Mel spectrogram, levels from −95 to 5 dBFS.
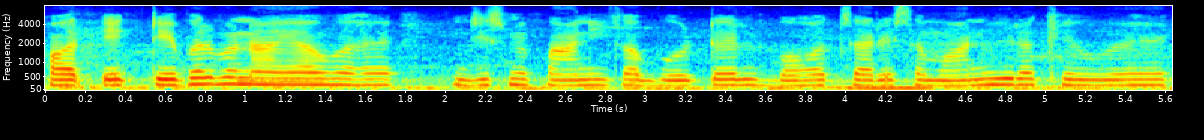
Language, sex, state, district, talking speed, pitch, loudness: Hindi, female, Jharkhand, Ranchi, 180 wpm, 185 Hz, -18 LUFS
